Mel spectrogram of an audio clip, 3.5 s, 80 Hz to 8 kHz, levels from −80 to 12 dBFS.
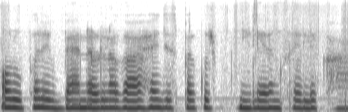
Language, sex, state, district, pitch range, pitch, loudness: Hindi, female, Chhattisgarh, Kabirdham, 195-210 Hz, 205 Hz, -18 LUFS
